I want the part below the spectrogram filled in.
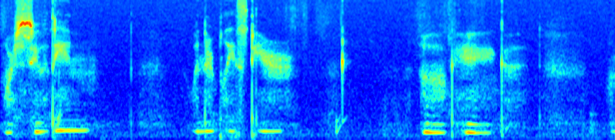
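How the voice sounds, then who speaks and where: A woman whispering softly and gently in an ASMR roleplay as a calm, attentive doctor examining a patient, unhurried and reassuring. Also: fairly low pitch, slight background noise, rough recording. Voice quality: soft, breathy whisper.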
